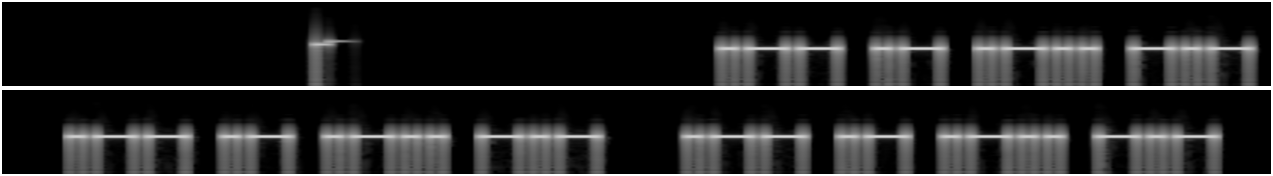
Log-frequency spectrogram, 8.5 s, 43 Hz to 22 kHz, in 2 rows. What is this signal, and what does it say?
Morse code, heard as a keyed tone, about 28 wpm, 700 Hz. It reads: WALK WALK WALK
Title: Top 500 Words Repeated 28wpm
